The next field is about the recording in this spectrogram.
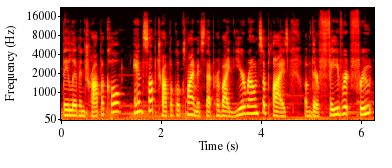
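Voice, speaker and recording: A woman's voice: medium pitch, big pitch swings, moderate pace, sharp tone. A woman narrating scripted text as a children's storybook read-aloud. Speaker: storybook reader. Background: music.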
